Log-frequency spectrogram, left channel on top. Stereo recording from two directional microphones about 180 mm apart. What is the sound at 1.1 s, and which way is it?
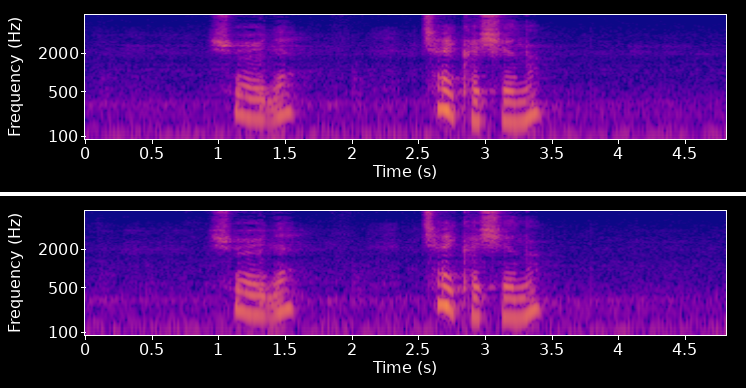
Speech, 20° right (ahead or behind).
